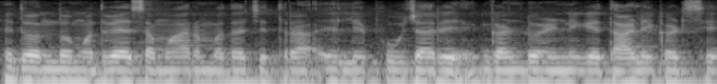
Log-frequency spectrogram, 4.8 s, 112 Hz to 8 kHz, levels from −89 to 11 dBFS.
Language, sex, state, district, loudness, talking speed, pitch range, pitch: Kannada, male, Karnataka, Shimoga, -16 LUFS, 140 wpm, 110-115 Hz, 115 Hz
